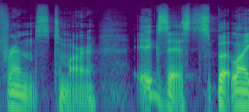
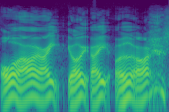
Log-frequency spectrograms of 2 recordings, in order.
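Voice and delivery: Somerset farmer accent, pitched much higher; 5 semitones higher, 4 dB louder than usual. Speaker demonstrates how they sound around English people, in a Somerset farmer accent. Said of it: "I start sounding like a farmer".

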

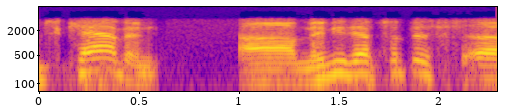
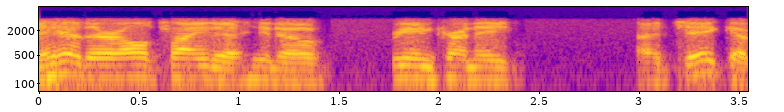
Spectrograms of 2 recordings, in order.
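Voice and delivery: normal talking voice

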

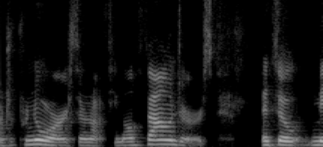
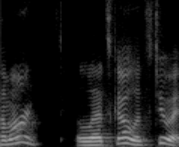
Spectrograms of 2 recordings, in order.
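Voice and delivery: normal talking voice

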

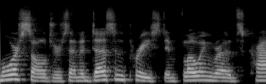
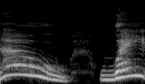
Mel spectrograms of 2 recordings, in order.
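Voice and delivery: very high, loud cry with stretched no; 12 semitones higher, 5 dB louder than usual. Hezekiah's mother, facing Uncle Messiah, crying out. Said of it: "she cried".

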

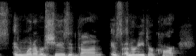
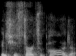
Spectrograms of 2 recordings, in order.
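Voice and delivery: ordinary talk

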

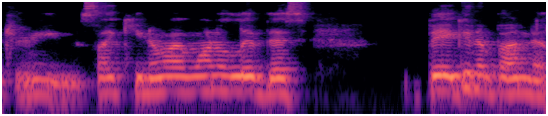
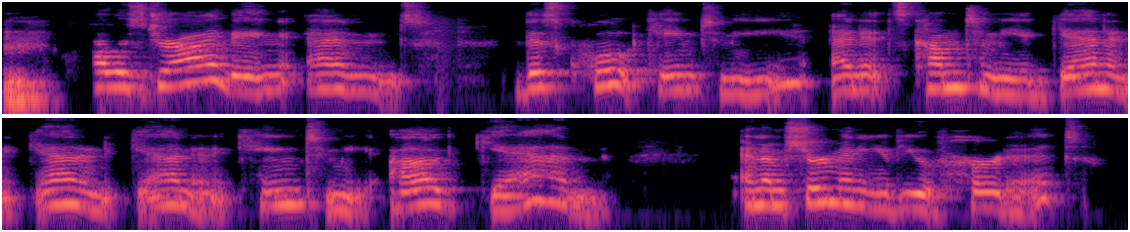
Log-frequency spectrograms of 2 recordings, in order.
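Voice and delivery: emotional, visibly moved voice, holding it together. Speaker telling an audience about a quote that keeps coming back, getting emotional. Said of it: "I could get emotional. I'm sorry, guys".

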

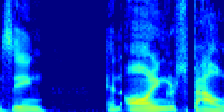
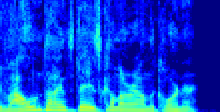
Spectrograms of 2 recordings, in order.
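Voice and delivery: put-on Scottish accent; 3 semitones higher than usual. Trying out accents with another host for listeners, speaking in a scottish accent. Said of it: "what about Scottish?".

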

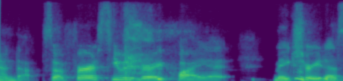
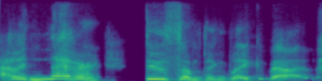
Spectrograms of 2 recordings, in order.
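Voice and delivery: put-on slurred speech, higher pitch; 6 semitones higher, 4 dB louder than usual. Retelling her husband's agitated denial, imitating slurred speech. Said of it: "but he's slurring".

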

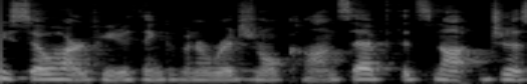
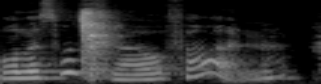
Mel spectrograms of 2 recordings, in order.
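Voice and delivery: sarcastic tone, higher; 4 semitones higher, 3 dB louder than usual. Wrapping up a podcast together: sounding sarcastic. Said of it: "why does it sound, like, so, sarcastic".

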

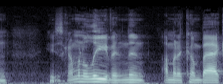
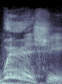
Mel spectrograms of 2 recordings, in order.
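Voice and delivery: shrill, very high, badly acted mad outburst; 11 semitones higher than usual. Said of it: "He's all, like, mad".

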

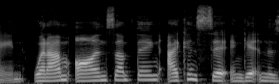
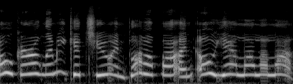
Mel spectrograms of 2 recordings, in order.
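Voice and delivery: very high, bubbly, gushing, extroverted salesy voice. Describing an extroverted selling style she never used: mock bubbly, extroverted sales pitch. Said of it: "you've never even heard me talk in that tone of voice".

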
